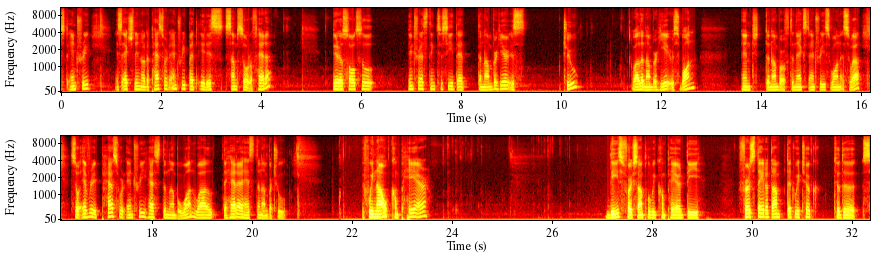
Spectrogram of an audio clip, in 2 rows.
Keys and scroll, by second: 21.7-27.9 typing, 28.1 Tab, 30.7 Return.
